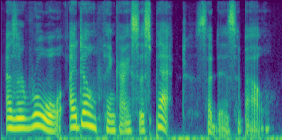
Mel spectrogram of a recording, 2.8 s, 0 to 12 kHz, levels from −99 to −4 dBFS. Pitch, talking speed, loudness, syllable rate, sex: 195 Hz, 210 wpm, -17 LUFS, 5.0 syllables/s, female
